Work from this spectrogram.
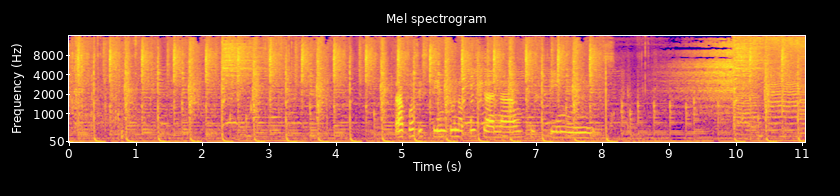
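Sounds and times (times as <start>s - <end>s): upbeat dance music: 0.0s - 11.0s.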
